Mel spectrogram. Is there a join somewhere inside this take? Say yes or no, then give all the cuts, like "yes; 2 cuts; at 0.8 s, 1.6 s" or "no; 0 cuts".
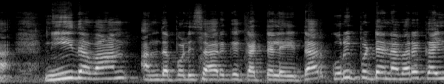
no; 0 cuts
